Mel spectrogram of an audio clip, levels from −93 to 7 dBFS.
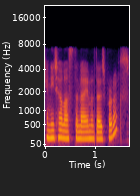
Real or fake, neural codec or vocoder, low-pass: fake; codec, 24 kHz, 0.9 kbps, WavTokenizer, large speech release; 7.2 kHz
